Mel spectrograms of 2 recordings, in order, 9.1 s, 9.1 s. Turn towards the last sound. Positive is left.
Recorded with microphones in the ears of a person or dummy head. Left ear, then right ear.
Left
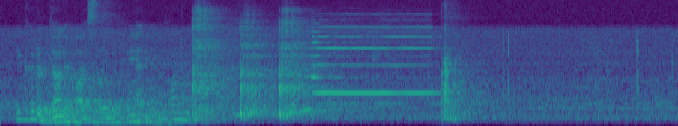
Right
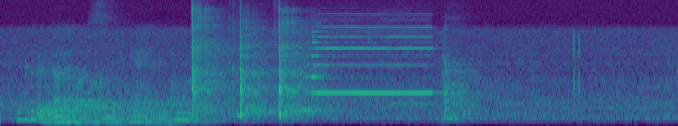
turn(degrees=40)  # may be behind; listen again after turning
